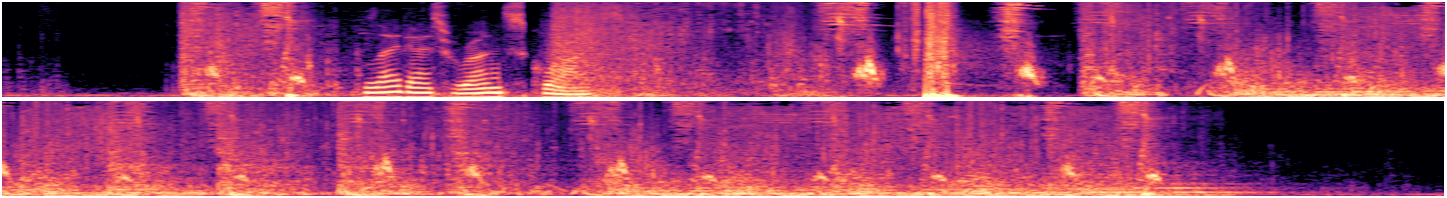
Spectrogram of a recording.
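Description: Building pieces clatter and thud into place in a video game.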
